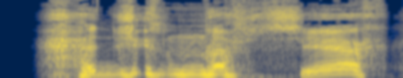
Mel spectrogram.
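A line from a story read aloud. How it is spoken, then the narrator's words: Asking with giggling laughter. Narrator (Russian): спрашивает падла и заходится мелким хихикающим смехом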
